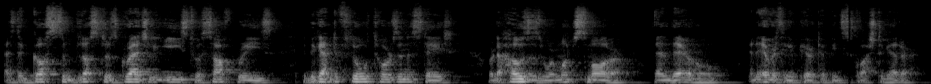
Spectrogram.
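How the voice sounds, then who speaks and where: This is a children's storybook read by the man who wrote the novel, his voice sitting on the lower side. He moves briskly and performs with drama and expression, while the echoey room rings around him.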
